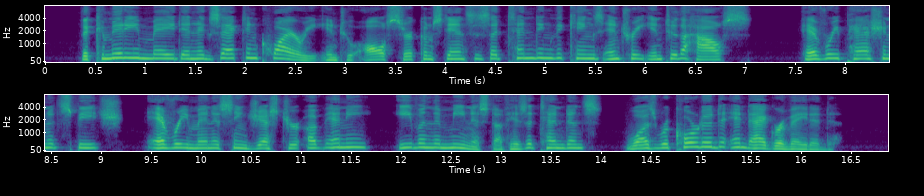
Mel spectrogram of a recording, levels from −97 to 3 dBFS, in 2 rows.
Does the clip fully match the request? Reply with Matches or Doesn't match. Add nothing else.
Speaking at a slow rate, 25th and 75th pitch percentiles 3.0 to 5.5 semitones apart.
Matches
